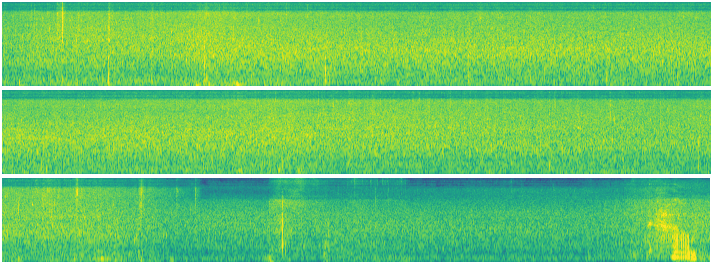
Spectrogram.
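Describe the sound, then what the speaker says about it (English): A river flows on a fall side-by-side ride toward hidden waterfalls, making a steady broadband rush mixed with wind. It stays continuous, then thins out near the end. "The river's going good."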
